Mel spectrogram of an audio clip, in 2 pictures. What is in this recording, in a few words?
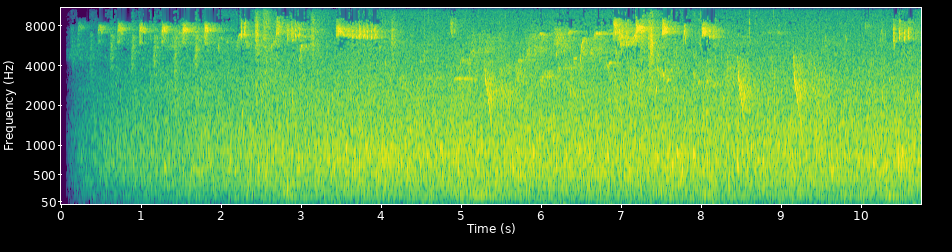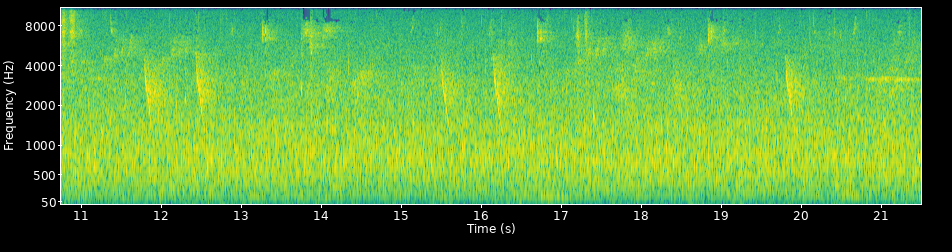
streams waterfalls; andrew skeoch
